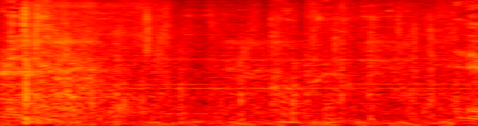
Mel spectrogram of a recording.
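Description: Running footsteps in the horror video game Outlast, a fast steady patter buried in a dense, loud wash of game noise.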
